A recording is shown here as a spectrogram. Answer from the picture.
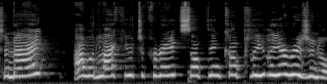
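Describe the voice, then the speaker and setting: Squeaky and extremely high-pitched, this put-on character voice races along at a very fast pace. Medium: read story. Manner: kind, encouraging.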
